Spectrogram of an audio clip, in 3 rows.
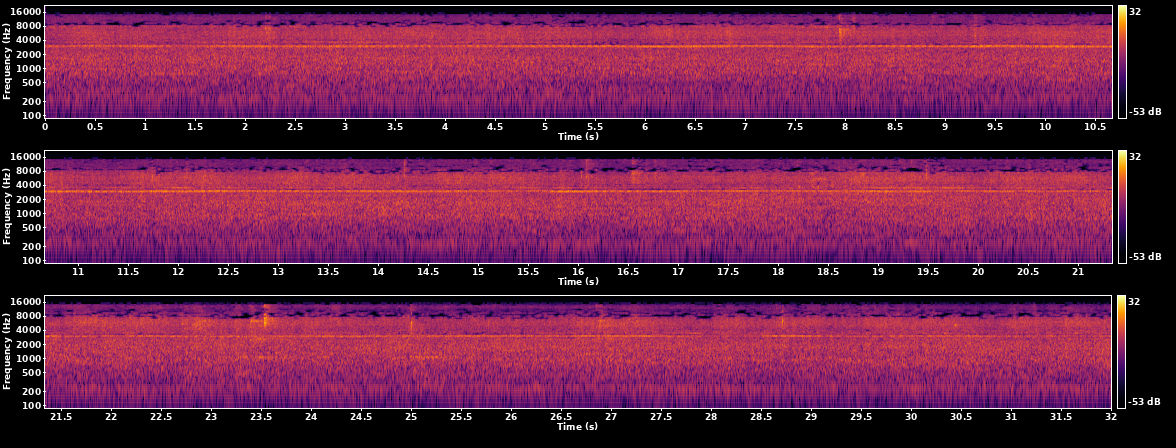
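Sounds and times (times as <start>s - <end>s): machine noise: 0.0s - 32.0s.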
